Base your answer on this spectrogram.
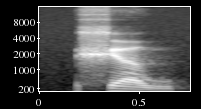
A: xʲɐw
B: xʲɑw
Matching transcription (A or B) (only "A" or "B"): A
